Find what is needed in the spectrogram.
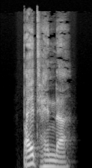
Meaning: ambidextrous person
- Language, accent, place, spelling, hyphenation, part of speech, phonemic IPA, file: German, Germany, Berlin, Beidhänder, Beid‧hän‧der, noun, /ˈbaɪ̯tˌhɛndɐ/, De-Beidhänder.ogg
